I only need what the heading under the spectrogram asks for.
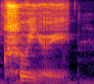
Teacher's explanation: the aspiration this part between the release bursts and the beginning of voicing lasts for about a hundred and thirty five milliseconds which is a lot of aspiration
